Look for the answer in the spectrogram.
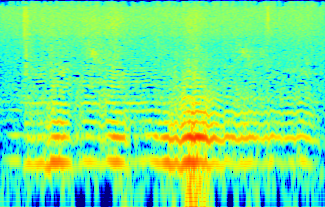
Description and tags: bee beat
short nearly rhythmic buzz of bee passing close by mic. London garden using minidisc.
field-recording, beat, garden, insect, buzz, bees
